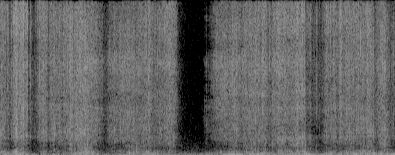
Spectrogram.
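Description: Fingertips scratch the natural bristles and the wooden edge of a small oval hair brush with a wooden back, held in the hands. A soft, bright, crackling scratch runs almost continuously with a low rumble beneath, briefly dropping to near silence midway before resuming.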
